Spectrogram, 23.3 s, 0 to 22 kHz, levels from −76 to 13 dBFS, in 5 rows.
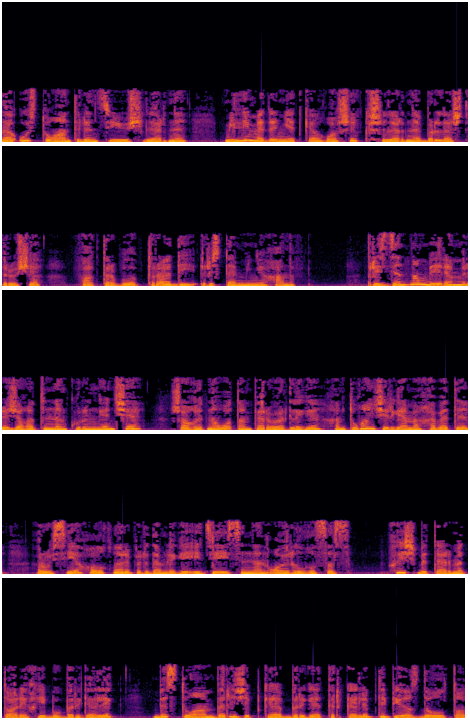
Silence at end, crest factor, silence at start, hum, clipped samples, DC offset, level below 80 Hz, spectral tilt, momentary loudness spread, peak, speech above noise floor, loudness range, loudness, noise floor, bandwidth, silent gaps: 0 s; 12 dB; 0 s; none; under 0.1%; under 0.1%; -42 dBFS; -5.5 dB/octave; 5 LU; 0 dBFS; 32 dB; 2 LU; -12 LUFS; -44 dBFS; 8.8 kHz; none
